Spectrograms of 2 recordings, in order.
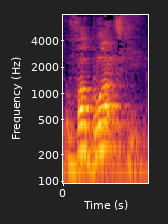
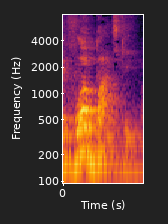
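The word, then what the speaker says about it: Vablatsky: She is a direct relation to Cassandra, I always mispronounce it, Vablotsky. I always want to say Vlobotsky because of this, okay?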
